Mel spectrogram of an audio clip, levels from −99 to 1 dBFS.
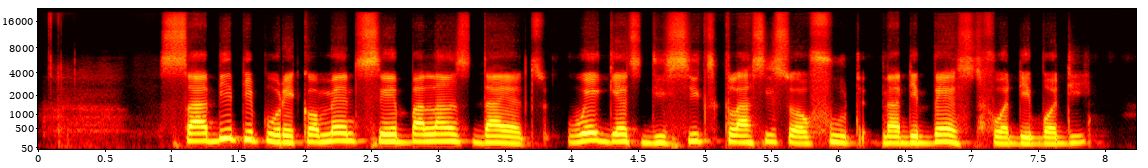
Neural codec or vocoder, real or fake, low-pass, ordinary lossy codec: autoencoder, 48 kHz, 32 numbers a frame, DAC-VAE, trained on Japanese speech; fake; none; none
